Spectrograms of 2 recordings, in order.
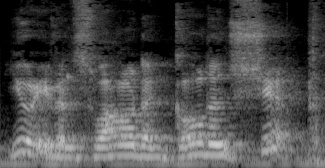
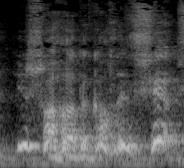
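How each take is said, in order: First: Lightly raised pirate voice; pirate line. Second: High mermaid voice. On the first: Pirate remarking on the golden ship, lightly raised. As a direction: begun in the wrong character. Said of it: "oh, said". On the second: Mermaid exclaiming at the golden ship, high. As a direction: redo as the mermaid. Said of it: "said the mermaid". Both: Acted.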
